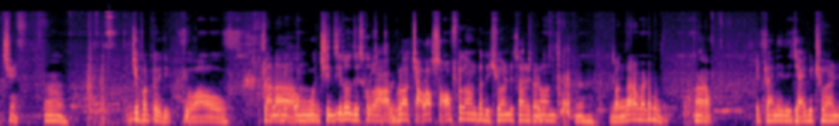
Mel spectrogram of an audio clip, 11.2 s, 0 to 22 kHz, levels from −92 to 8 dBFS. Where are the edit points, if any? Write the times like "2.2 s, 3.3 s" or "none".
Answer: 1.7 s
